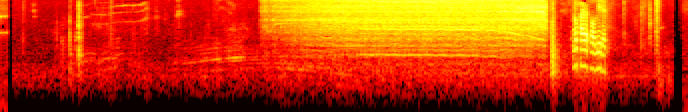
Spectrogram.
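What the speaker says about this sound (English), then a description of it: "we're going to use a couple of wood screws on each side to screw the inside sandwich plate" A power drill drives one-inch wood screws through an inside sandwich plate into a travel trailer's interior window frame, with a sustained whir lasting about two seconds and a couple of short bursts at the end after scattered soft clicks.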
